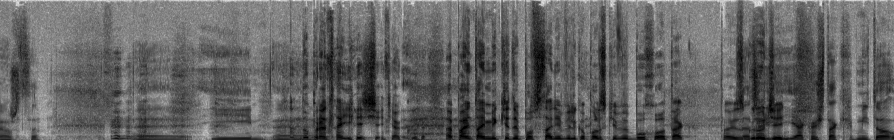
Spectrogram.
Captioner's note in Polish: śmiech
